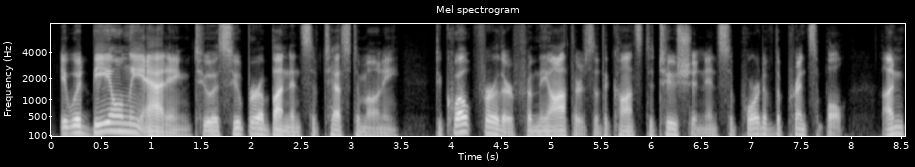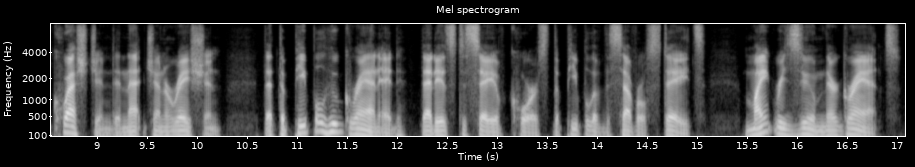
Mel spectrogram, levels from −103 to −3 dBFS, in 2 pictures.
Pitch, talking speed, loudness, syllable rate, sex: 95 Hz, 165 wpm, -24 LUFS, 5.4 syllables/s, male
